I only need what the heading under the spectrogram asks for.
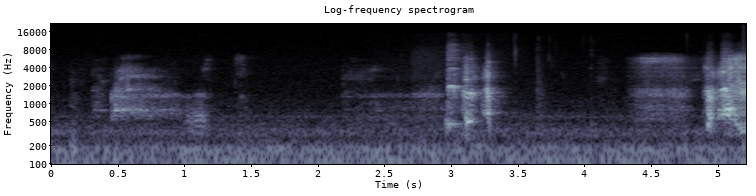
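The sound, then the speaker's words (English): A sharp sneeze bursts out after a breathy intake, followed a moment later by another short, forceful burst, with a low steady background hum throughout. “Bless you.”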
